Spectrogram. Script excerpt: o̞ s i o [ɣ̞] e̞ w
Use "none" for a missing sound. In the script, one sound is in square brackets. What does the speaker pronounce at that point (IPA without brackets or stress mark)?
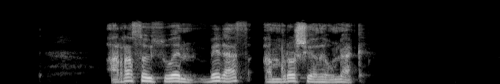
ð̞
